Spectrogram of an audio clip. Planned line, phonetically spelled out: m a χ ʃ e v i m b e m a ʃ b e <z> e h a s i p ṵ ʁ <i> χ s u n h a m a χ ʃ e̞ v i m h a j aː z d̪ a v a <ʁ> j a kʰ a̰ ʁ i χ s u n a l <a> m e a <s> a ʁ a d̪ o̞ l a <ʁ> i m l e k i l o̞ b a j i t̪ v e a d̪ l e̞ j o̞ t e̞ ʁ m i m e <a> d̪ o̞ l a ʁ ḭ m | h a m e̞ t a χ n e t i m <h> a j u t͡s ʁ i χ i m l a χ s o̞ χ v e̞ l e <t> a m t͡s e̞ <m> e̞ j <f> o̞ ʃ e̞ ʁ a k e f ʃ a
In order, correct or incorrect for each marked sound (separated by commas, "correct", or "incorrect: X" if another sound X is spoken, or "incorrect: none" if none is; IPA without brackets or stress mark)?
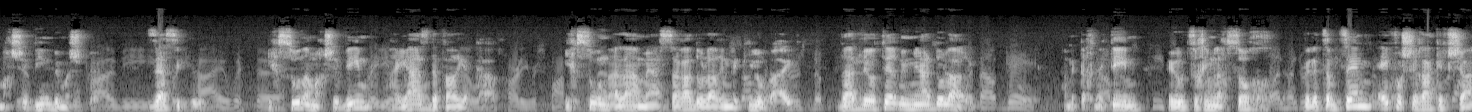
correct, correct, correct, correct, correct, correct, correct, correct, incorrect: t͡s, correct, correct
